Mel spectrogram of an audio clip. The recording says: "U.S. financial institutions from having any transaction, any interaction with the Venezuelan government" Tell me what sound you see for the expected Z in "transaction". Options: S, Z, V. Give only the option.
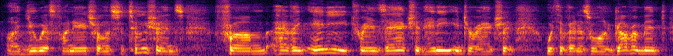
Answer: Z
